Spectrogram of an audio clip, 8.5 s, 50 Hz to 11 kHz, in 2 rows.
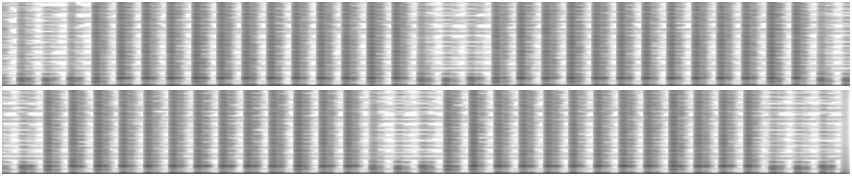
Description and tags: Muster Loop 3
120bpm. Created with Reason 7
